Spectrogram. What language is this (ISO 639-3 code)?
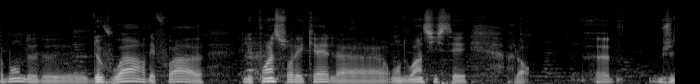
fra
